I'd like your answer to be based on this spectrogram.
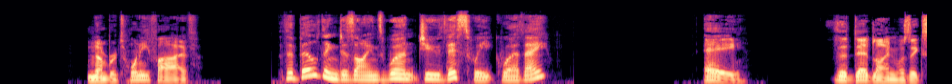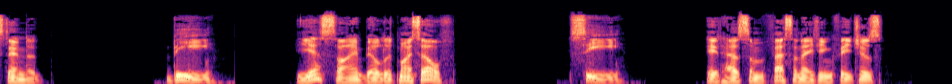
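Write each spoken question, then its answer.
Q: The building designs weren't due this week, were they?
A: A: The deadline was extended.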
